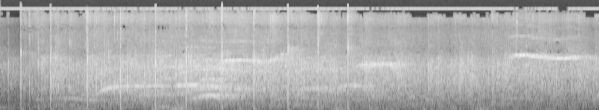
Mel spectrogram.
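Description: An audience breaks into steady applause for the presenter's assistant, dense clapping that swells after the first second and holds for several seconds, with a few whoops and cheers rising over it before it gradually eases.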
